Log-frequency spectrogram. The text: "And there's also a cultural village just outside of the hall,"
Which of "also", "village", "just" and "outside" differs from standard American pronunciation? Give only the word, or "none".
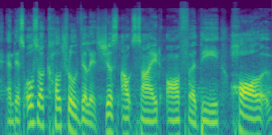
none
